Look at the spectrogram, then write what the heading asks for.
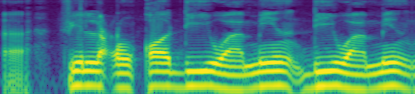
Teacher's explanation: Akan tetapi kalau misalkan nanti kita bacanya itu tidak berwakaf di huruf dal misalkan kita wasalkan nih e fil uqadi win di win gitu. Jadi huruf dalnya ya tetap hidup dan tidak terjadi qalqalah. E karena terjadinya qalqalah itu kalau hurufnya itu sukun saja huruf-huruf qalqalahnya itu gitu.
